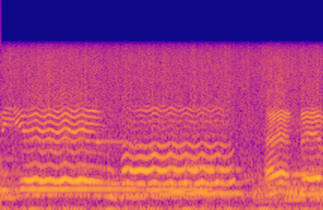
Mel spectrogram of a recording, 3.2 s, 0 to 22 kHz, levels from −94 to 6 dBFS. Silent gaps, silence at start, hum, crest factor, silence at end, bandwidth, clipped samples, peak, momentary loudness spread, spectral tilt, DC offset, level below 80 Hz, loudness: none; 0 s; none; 12 dB; 0 s; 9.8 kHz; under 0.1%; -2 dBFS; 5 LU; -2.5 dB/octave; under 0.1%; -32 dBFS; -14 LUFS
